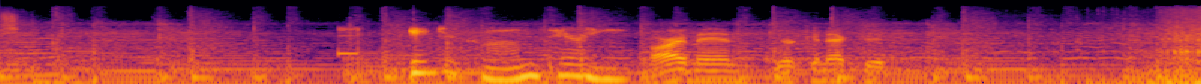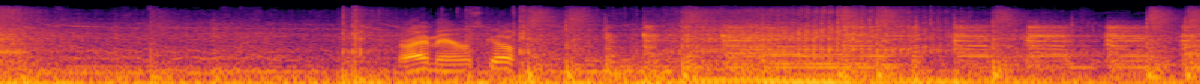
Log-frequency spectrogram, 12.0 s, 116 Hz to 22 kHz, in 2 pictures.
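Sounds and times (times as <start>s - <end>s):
background music: 0.0s - 12.0s
motorcycle engines running: 4.0s - 12.0s.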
